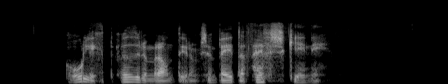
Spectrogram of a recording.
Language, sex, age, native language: Icelandic, male, 30-39, Icelandic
